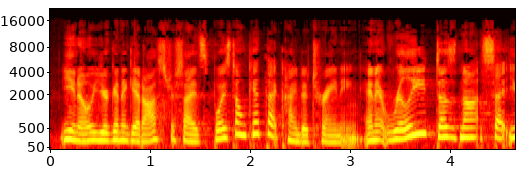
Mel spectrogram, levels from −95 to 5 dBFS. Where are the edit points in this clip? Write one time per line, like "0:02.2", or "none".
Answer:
none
